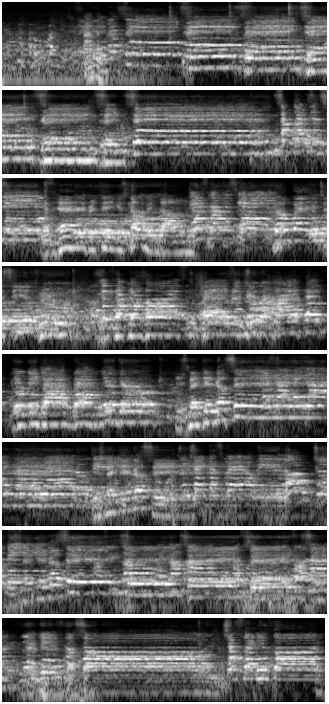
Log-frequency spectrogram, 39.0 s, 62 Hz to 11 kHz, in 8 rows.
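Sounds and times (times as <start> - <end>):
mixed choir singing a cappella: 1.1 - 38.9.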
